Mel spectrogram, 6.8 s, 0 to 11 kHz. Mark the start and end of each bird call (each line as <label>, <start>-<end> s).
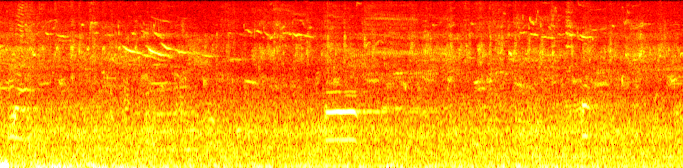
Canada Goose (Branta canadensis), 0.0-3.6 s
unidentified bird, 0.0-6.8 s
Canada Goose (Branta canadensis), 5.6-6.8 s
